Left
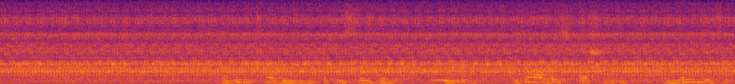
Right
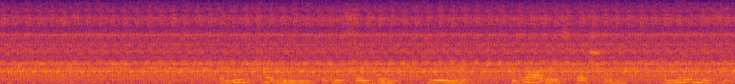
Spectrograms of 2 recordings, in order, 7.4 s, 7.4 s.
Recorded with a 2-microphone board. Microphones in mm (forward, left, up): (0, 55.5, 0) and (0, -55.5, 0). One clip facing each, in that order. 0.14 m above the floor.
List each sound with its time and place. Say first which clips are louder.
0.0 s an engine running: right 2 dB; 15° right (ahead or behind), 6.5 m
2.2 s a woman speaking: right 3 dB; 45° right (ahead or behind), 7.5 m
